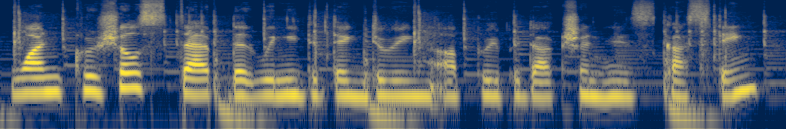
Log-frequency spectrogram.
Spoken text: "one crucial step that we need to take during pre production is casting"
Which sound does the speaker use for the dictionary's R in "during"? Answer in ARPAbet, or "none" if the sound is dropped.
none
